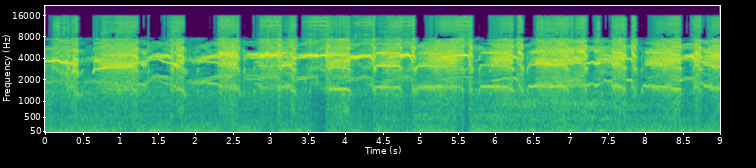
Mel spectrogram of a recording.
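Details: Nest of peregrine falcons in Madrid, mid-morning, the female delivering pigeon remains: dense, overlapping shrill calls with wavering, sliding notes, almost continuous with brief breaks.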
